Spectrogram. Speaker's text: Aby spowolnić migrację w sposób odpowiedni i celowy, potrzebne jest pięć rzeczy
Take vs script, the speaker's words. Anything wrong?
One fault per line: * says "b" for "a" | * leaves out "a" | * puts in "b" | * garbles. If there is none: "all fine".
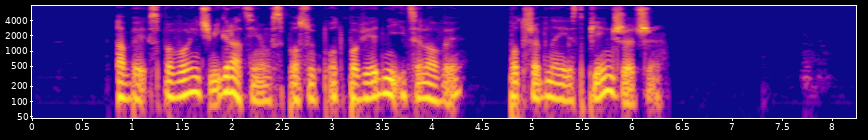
all fine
